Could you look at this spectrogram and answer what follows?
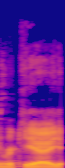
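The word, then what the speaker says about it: Rukiya: That's how you say her name? Is that right? – Right, Rukia, yeah.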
